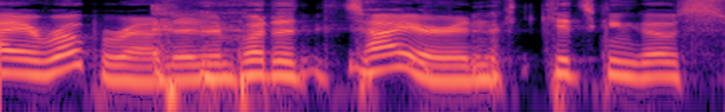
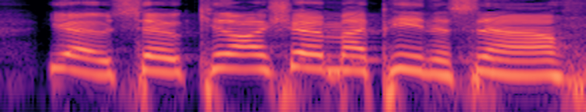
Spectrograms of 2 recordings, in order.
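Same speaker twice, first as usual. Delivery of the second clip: put-on, played-up, fake British accent; 4 semitones higher than usual. Imitate an actor from the movies asking what he can do, in a fake British accent. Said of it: "doing a fake British accent of him".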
